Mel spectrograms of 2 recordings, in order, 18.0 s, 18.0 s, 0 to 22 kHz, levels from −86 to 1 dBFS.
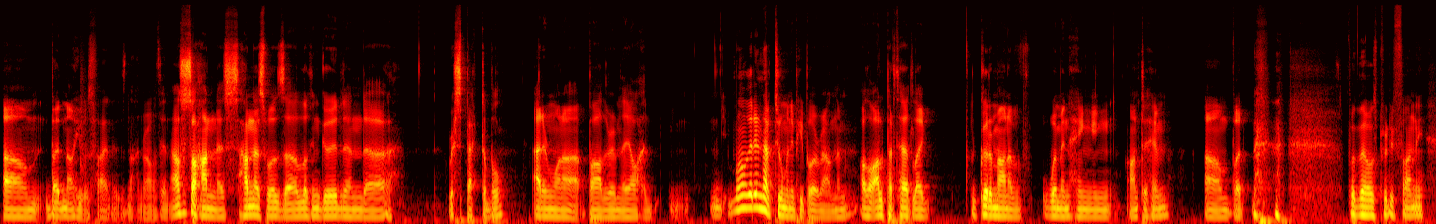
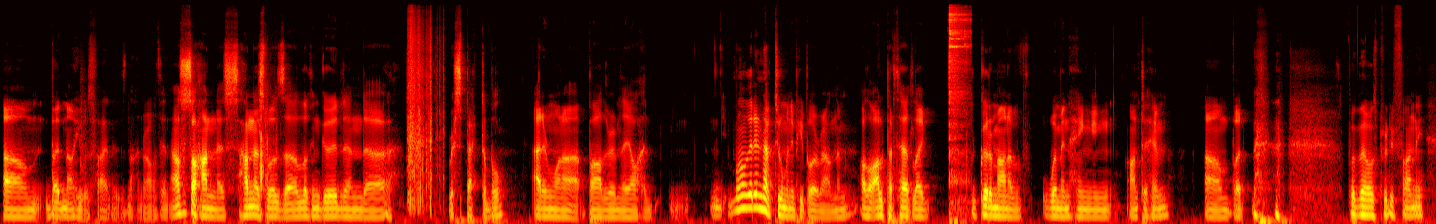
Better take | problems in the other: first | footsteps; noticeable; at 3 s and at 5 s; peak 2 dB below the speech // jangling keys; loud; at 12 s; peak 1 dB above the speech

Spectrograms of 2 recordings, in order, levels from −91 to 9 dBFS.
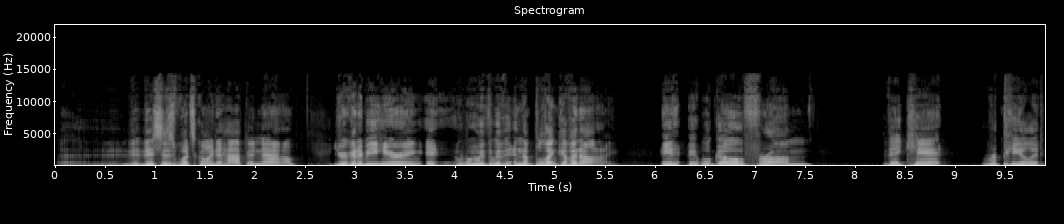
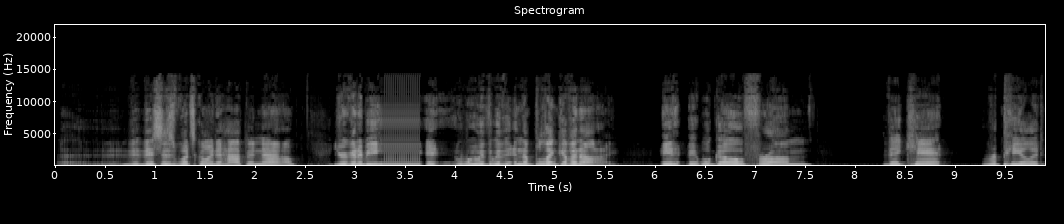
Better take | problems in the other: first | audio freezing; at 3.5 s

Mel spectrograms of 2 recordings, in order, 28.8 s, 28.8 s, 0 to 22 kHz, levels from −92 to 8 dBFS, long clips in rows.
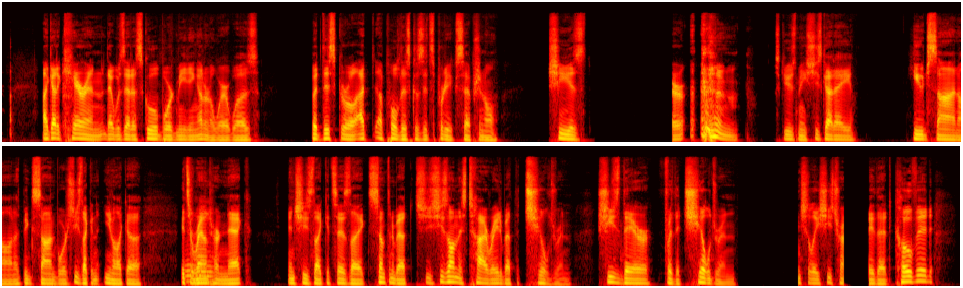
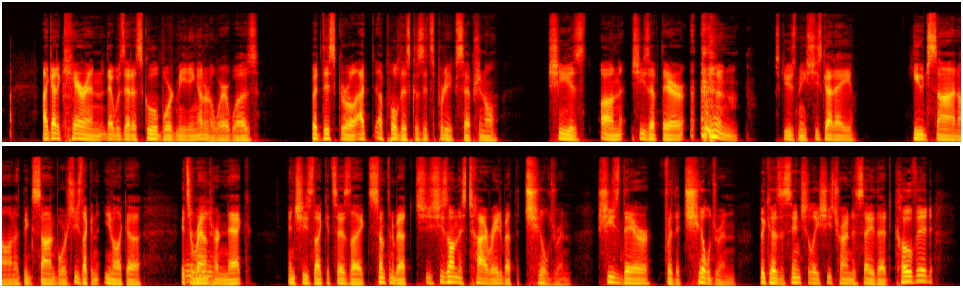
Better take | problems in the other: second | audio cutting out; at 9 s for 1 s, at 25 s for 1 s and at 27 s

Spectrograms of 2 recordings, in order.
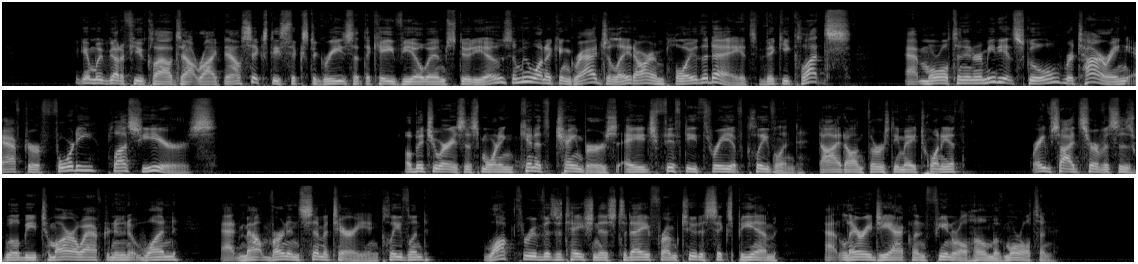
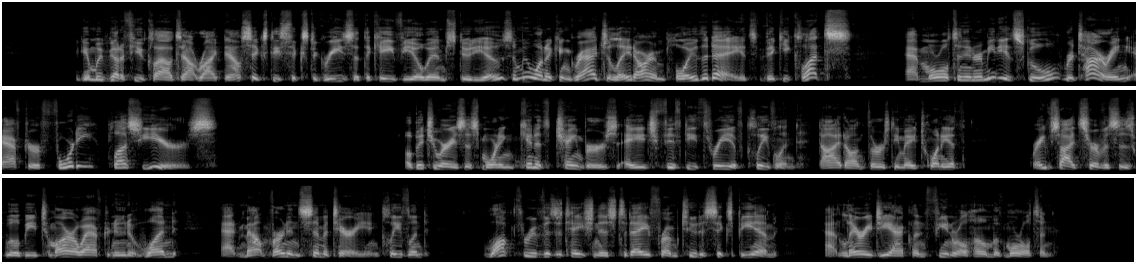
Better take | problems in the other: first | thin; very; fading below 300 Hz

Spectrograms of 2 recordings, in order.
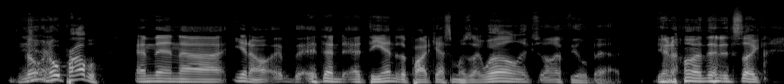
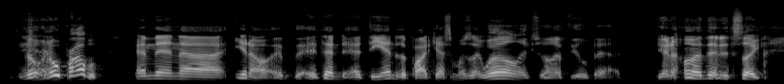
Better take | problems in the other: first | thin; very; fading below 300 Hz

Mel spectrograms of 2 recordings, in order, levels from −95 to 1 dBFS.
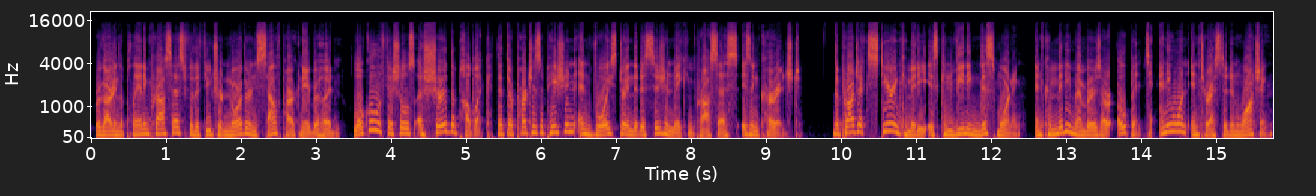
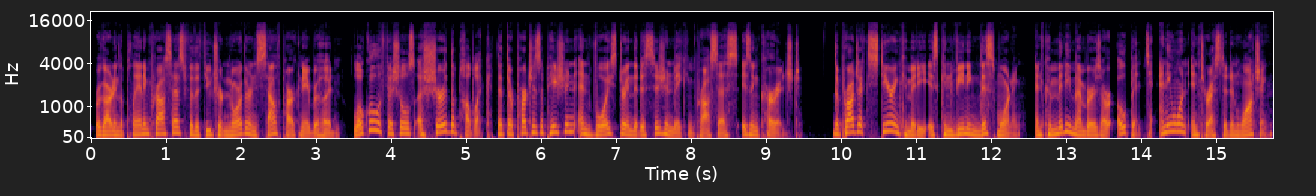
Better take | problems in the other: second | distortion; slight; 10 dB below the speech

